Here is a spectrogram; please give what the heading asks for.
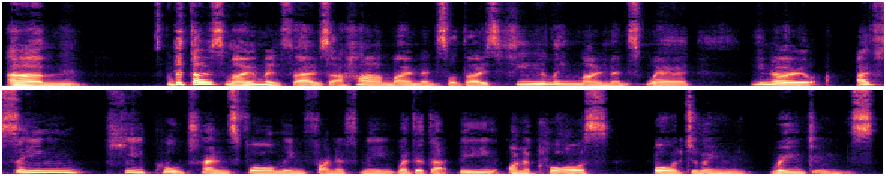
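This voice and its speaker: A low-pitched woman talks earnestly as an interview guest. Her voice is croaky and worn, and she often restarts her sentences. The recording is close and dry. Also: slow, a little mellow, no echo. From Australia. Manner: earnest, grateful, with many restarts. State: croaky, tired voice. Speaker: guest, medium and tutor. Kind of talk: reflective interview talk.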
